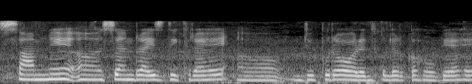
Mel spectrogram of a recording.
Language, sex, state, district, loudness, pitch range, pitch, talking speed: Hindi, male, Odisha, Nuapada, -13 LUFS, 200-220 Hz, 210 Hz, 175 wpm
